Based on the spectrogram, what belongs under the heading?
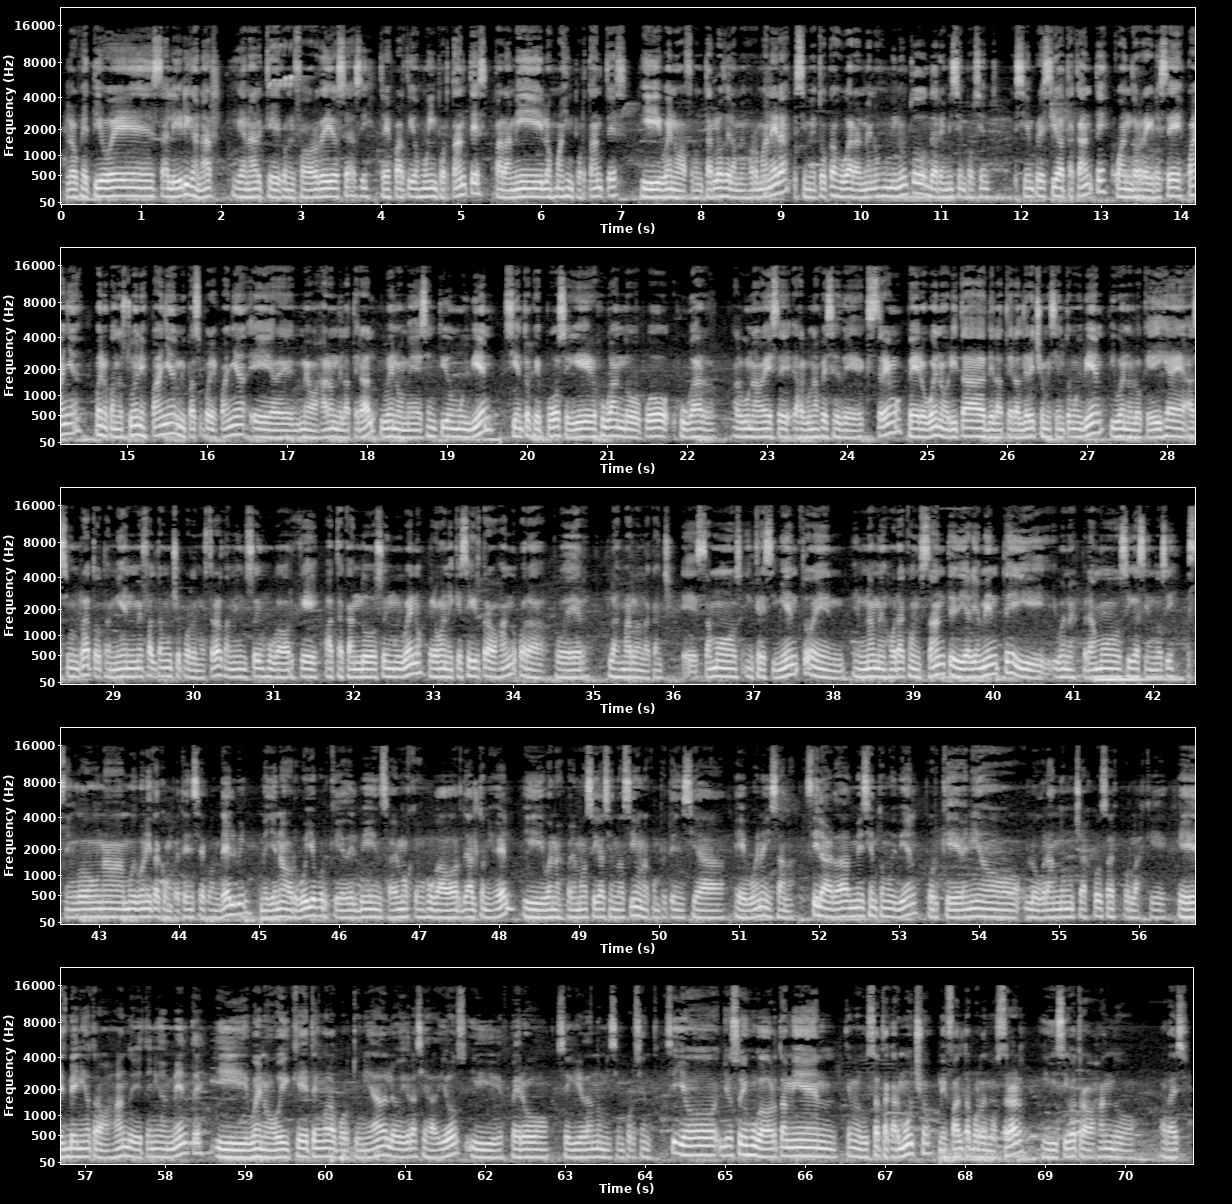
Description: En el encuentro con los medios de comunicación realizado este miércoles en la Cancha Alterna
